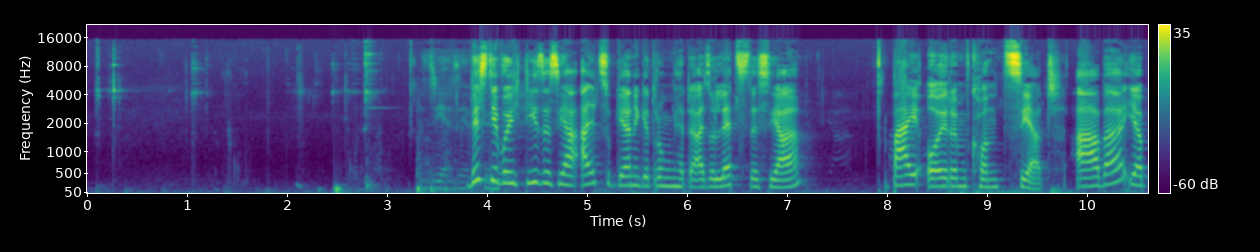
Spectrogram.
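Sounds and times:
glasses clinking in a toast: 2.2 - 4.3
speech: 3.5 - 7.3, 8.0 - 10.6.

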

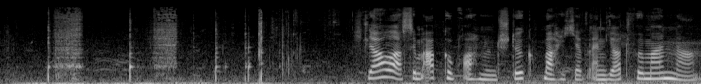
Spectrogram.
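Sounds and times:
file scraping across porous stone: 0.5 - 1.8
speech: 3.7 - 7.0.

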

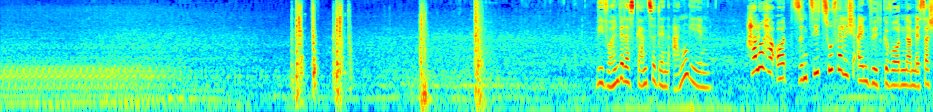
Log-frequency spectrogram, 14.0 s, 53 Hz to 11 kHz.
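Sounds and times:
car engine humming while pulling into a parking lot: 0.0 - 13.9
sharp thumps and clicks: 4.3 - 5.4
speech: 9.0 - 13.9.

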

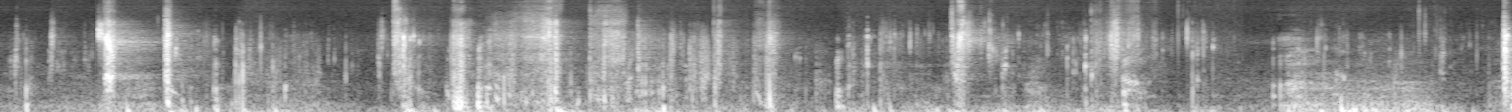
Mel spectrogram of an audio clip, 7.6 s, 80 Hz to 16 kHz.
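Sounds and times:
biting and crunching a hard candy lollipop: 0.1 - 5.9.

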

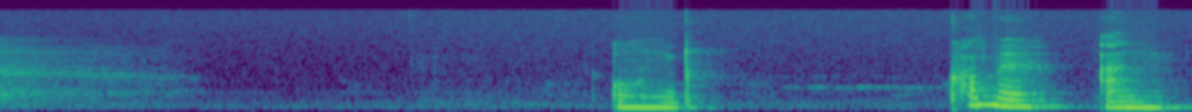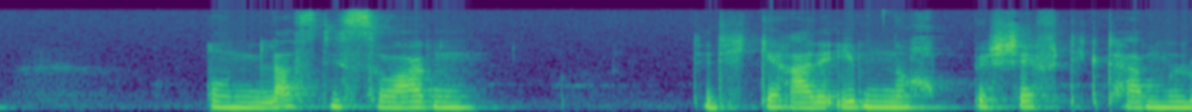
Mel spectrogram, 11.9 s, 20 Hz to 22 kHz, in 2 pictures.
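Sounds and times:
deep breathing in and out during a guided relaxation exercise: 0.0 - 1.0
speech: 3.1 - 3.6, 4.8 - 6.0, 7.0 - 8.4, 9.5 - 11.9.

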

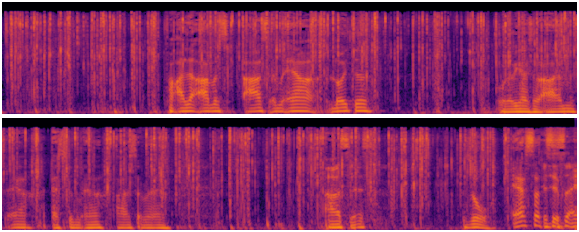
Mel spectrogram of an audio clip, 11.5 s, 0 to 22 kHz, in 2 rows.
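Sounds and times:
plastic wrapper of a Kinder Country candy bar crinkling: 0.0 - 11.4
speech: 1.7 - 3.8, 5.0 - 7.7, 9.0 - 9.6, 10.4 - 11.4.

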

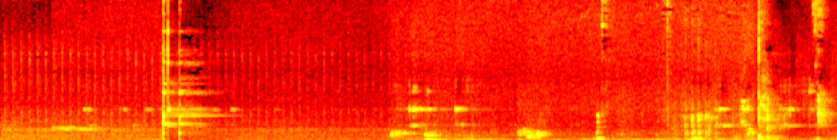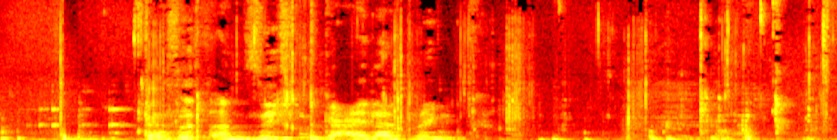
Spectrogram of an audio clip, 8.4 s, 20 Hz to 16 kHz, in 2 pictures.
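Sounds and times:
glasses clinking during a toast with drinks: 2.0 - 2.4, 3.0 - 5.2
loud crunching while chewing: 2.6 - 8.3
speech: 5.0 - 6.6.

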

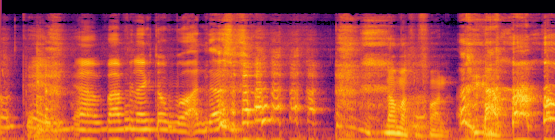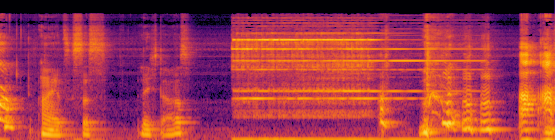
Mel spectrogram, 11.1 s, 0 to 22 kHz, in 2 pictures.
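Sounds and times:
speech: 0.0 - 7.6, 9.3 - 11.0
telephone electronic ringtone with an incoming call: 7.9 - 10.6.

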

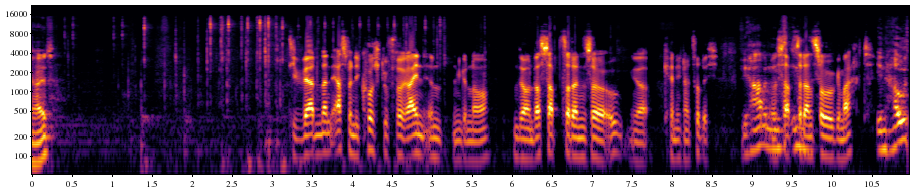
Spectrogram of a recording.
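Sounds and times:
speech: 0.1 - 0.4, 3.3 - 10.9
typing a message on a computer keyboard: 0.4 - 5.2.

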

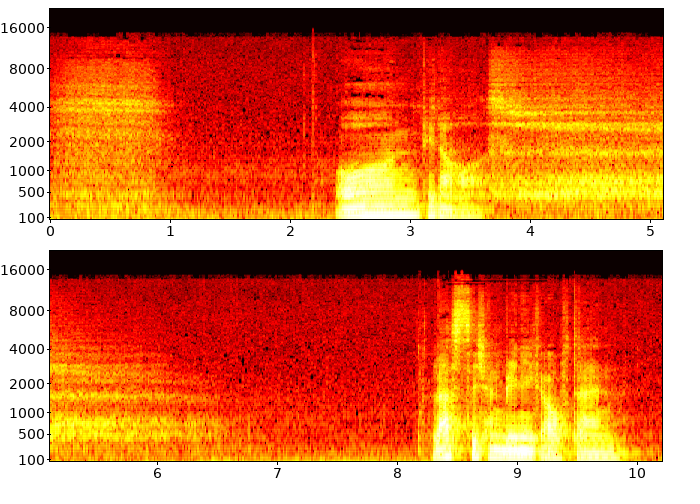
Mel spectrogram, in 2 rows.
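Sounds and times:
deep slow inhalation through the nose: 0.0 - 1.1, 3.6 - 7.1
speech: 2.4 - 3.9, 8.3 - 10.0.

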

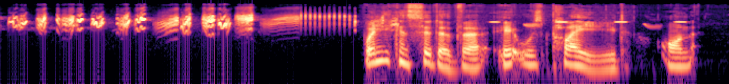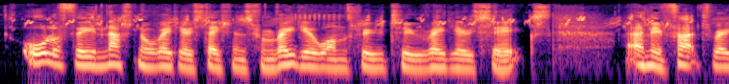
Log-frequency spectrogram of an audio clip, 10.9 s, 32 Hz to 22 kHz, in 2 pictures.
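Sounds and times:
bird chirping and trilling: 0.0 - 10.9
speech: 2.7 - 10.9.

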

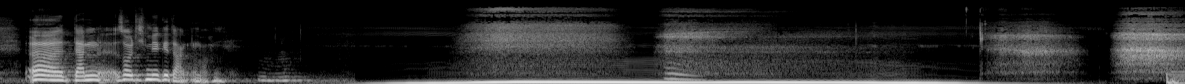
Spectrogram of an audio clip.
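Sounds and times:
speech: 0.2 - 2.7
vibrator low-pitched electric buzzing: 2.6 - 11.2
breathy noise: 2.6 - 11.8.

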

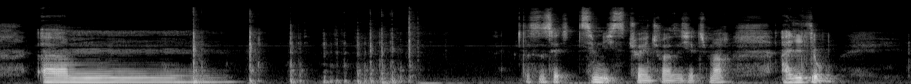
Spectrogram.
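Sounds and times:
speech: 0.4 - 1.9, 5.3 - 8.4
computer keyboard typing: 1.9 - 4.3.

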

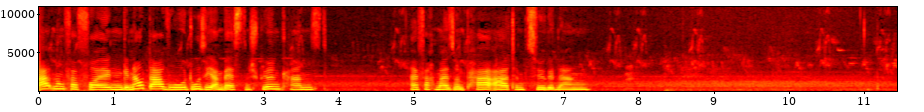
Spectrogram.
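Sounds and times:
speech: 0.0 - 3.9, 5.0 - 7.4
birds singing and chirping outdoors: 0.0 - 11.4.

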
